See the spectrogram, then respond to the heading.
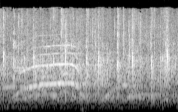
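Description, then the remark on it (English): An audience claps steadily, a dense wash of overlapping hand claps with a few scattered cheers and whoops rising over it, sustained at an even level throughout. “Yeah, you clap it up.”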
